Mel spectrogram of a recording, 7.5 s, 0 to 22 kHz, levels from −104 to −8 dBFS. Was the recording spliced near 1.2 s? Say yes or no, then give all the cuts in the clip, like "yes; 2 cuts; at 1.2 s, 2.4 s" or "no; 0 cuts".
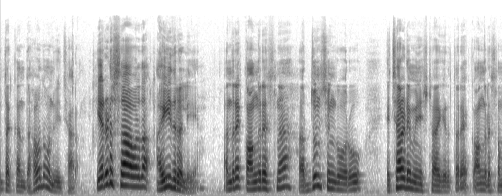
no; 0 cuts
